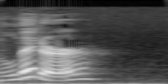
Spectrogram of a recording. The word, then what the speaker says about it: litter: So the T in litter, litter, is pronounced like a D instead of a T.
